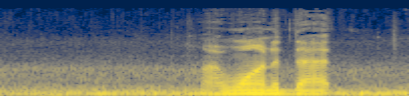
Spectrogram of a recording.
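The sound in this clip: Steady low rumble and road hum of a car being driven, with a brief vocal sound rising over it midway.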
